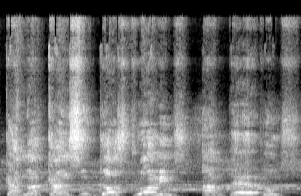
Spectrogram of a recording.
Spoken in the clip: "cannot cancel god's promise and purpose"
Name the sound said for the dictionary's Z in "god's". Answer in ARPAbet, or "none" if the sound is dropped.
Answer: S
